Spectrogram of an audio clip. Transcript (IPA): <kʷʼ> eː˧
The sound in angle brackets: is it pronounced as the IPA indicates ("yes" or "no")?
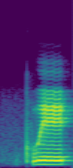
yes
